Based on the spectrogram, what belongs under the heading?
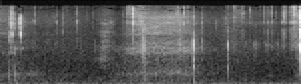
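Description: Chewing honeycomb: wet, sticky mouth sounds with soft squishes and a few sharp crunchy clicks, fairly quiet, with no talking.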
